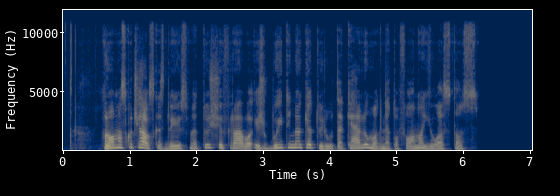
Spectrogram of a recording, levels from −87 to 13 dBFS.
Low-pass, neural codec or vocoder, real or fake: 10.8 kHz; codec, 32 kHz, 1.9 kbps, SNAC; fake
